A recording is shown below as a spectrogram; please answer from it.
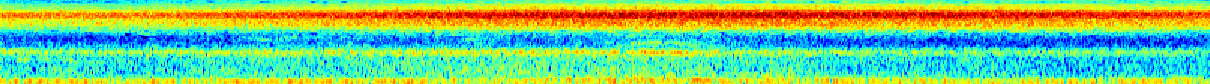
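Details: A cicada invasion in a yard: deafening, a steady, high, hissing drone that swells slightly and never breaks.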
